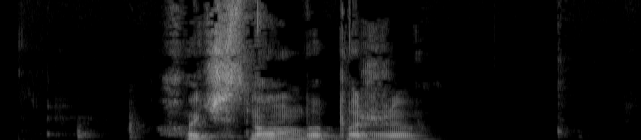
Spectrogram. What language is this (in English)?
Ukrainian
